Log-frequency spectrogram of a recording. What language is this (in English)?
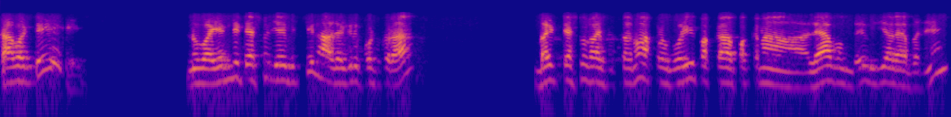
Telugu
